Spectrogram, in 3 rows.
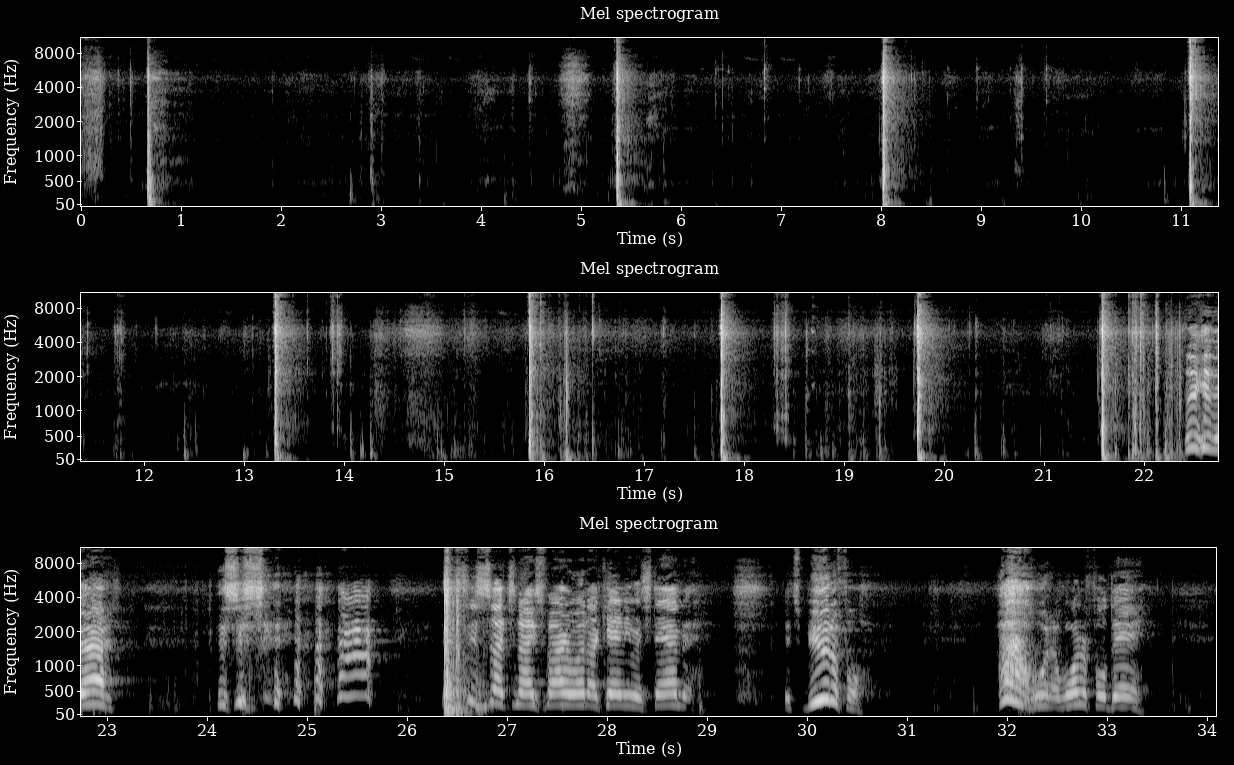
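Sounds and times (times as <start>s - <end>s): axe chopping wood: 0.6s - 1.0s, 5.3s - 5.8s, 8.0s - 8.4s, 11.0s - 11.5s, 13.2s - 14.0s, 15.8s - 16.5s, 17.7s - 18.5s, 19.7s - 20.1s, 21.5s - 22.4s, 26.4s - 26.7s.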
